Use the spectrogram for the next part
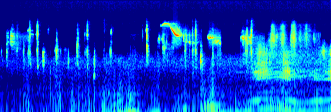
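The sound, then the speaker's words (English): A flock of grackles calls, mostly boat-tailed with some common grackles mixed in, with harsh clicks, rising squeals and chattering notes over a steady low rumble, filling the outdoor scene continuously. “Mostly boat tails, so some commons.”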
